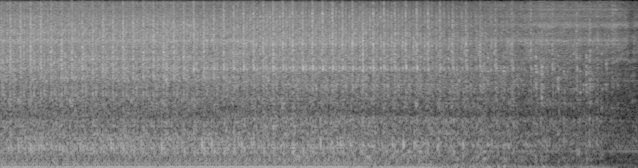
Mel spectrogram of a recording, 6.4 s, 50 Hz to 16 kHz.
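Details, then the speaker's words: 1935 Ford coupe flathead V8, first run after 50 years parked, straight pipe with no muffler and half the pipe missing: even steady idle, regular beat, no misses, crisp throttle response, then shutdown; normal idle. "so this is what straight pipe sounds like when half the pipes missing nice Cris throttle response"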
